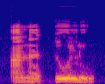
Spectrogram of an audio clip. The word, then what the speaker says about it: Anadolu: Which is Greek pronunciation Anatoli, Turkish Anadolu, right?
